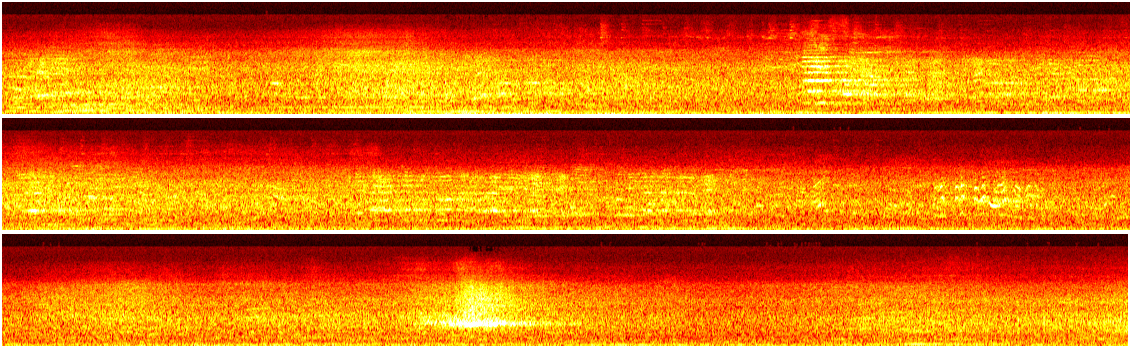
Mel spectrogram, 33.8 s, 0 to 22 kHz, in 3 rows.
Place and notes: Tiergarten, Βερολίνο, Γερμανία - 13 days before the world-listening-day 2013
sex-workers in trouble../ dogs&motors&etc. / siren-doppler-effect (independent event* from the latter)/[XY-recording-mic. In a second-floor-room with an open-window]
